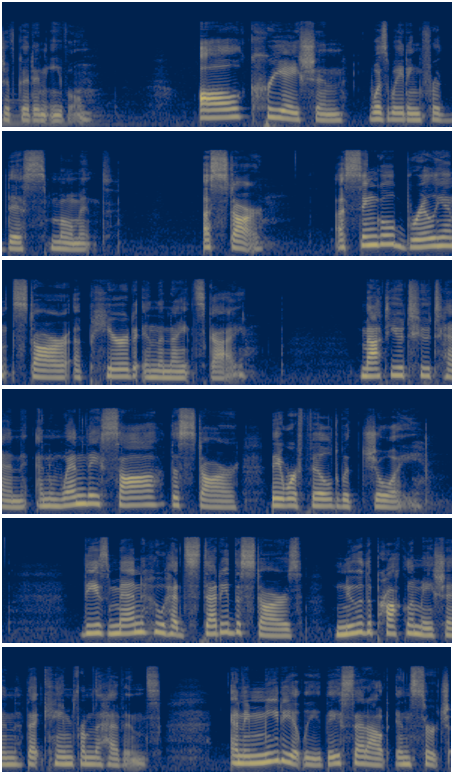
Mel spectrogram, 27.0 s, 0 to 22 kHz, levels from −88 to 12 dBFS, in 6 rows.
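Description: A speech recording with two instances of compressed frames skipped, at 10.09 s and 16.20 s. Each time the speech jumps forward by roughly 30 ms, which fits the loss of a single 26.1 ms frame that was either missing or rejected by the decoder as damaged. Because adjacent frames overlap, each join is a short smeared blip, not a sharp click. On a spectrogram, the harmonic traces shift abruptly at a faint, blurred vertical seam, and the waveform shows a slight discontinuity in its envelope.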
